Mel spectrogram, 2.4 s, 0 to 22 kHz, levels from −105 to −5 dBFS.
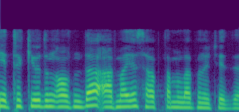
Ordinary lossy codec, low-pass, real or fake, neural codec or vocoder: none; 7.2 kHz; fake; codec, 16 kHz in and 24 kHz out, 1 kbps, XY-Tokenizer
